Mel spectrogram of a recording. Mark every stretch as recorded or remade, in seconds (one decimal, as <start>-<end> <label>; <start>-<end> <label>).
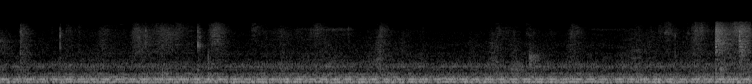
0.0-7.5 recorded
